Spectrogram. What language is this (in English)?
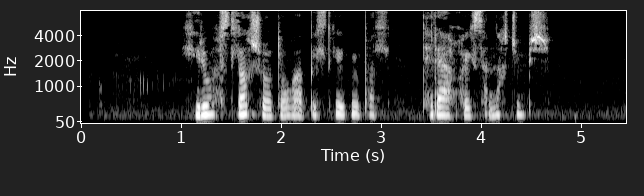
Mongolian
